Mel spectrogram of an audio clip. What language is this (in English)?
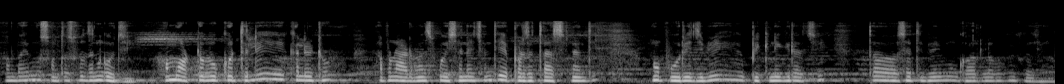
Odia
